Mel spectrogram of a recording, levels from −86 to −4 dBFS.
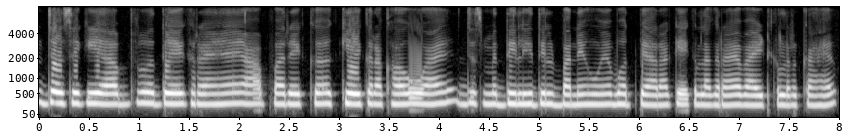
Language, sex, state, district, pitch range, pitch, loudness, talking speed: Hindi, female, Madhya Pradesh, Bhopal, 240-260 Hz, 250 Hz, -12 LUFS, 230 wpm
